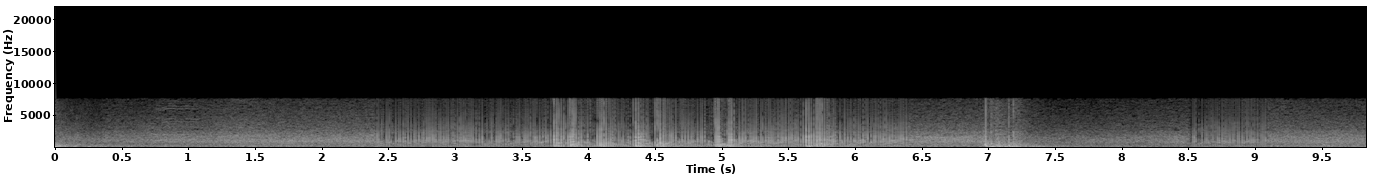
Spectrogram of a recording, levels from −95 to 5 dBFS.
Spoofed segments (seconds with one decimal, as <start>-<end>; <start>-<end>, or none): 2.4-6.4; 8.5-9.1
